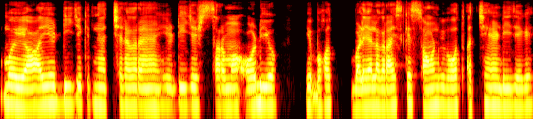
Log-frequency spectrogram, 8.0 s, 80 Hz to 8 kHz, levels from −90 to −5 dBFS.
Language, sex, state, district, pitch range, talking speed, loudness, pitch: Hindi, male, Uttar Pradesh, Jyotiba Phule Nagar, 130-140 Hz, 200 wpm, -16 LUFS, 135 Hz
